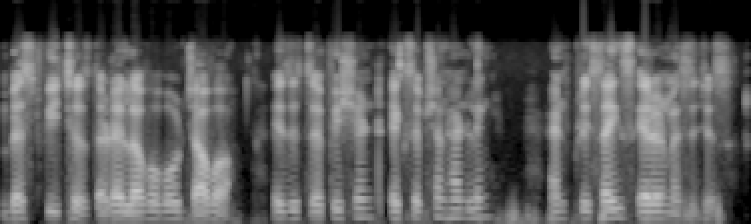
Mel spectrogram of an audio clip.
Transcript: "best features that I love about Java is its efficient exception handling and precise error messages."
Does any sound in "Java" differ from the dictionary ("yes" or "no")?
no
